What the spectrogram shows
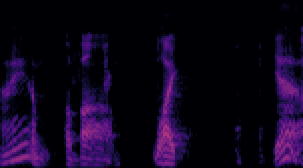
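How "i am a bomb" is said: very slow, unbothered, matter-of-fact tone. Retelling what a quarterback said back to praise: imitating a matter-of-fact statement. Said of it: "he said it like that".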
